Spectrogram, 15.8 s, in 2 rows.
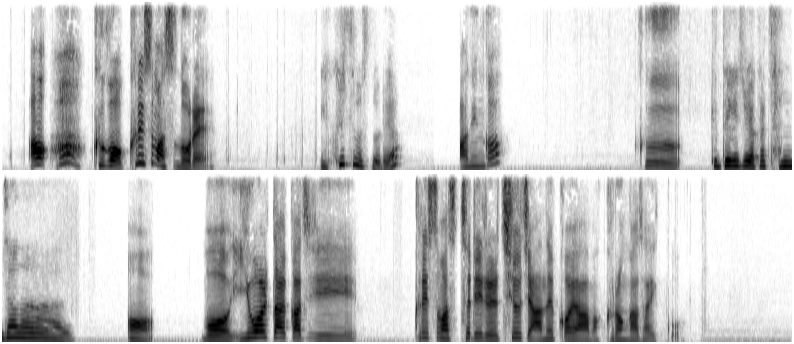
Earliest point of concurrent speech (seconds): none

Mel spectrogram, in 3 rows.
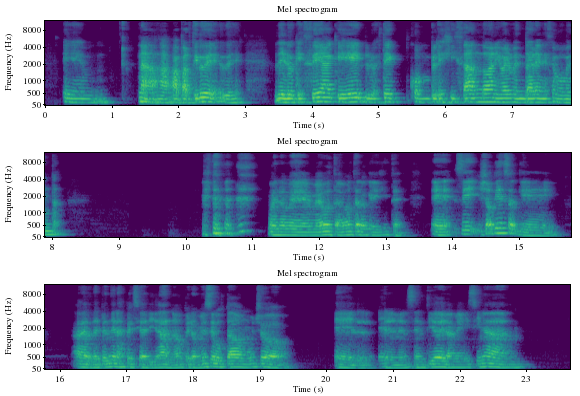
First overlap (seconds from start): none

